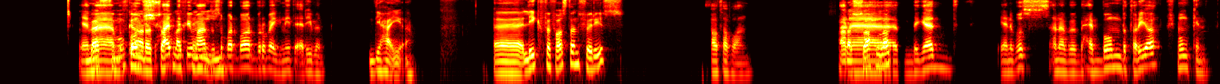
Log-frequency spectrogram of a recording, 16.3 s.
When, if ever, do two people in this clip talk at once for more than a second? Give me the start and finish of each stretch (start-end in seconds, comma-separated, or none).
1.1-3.0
